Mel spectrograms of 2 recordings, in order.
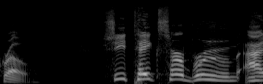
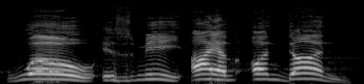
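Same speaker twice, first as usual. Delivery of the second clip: slow, solemn "Woe is me"; King James lament, drawn out; 3 semitones higher, 5 dB louder, slower than usual. Retold or imitated. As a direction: let the words fall like a mourning cry. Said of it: "The King James Version says".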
